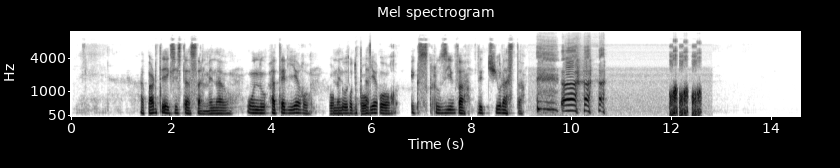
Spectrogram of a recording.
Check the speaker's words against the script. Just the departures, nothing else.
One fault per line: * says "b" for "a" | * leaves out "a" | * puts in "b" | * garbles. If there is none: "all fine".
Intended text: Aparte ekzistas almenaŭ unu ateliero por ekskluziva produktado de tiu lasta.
* garbles
* leaves out "produktado"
